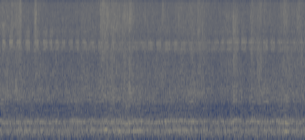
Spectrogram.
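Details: A swarm of bees out of its hive fills the air with a dense, steady buzz, low hum bands layered under a broad hiss, individual wingbeat tones drifting slightly in pitch as bees pass close.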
